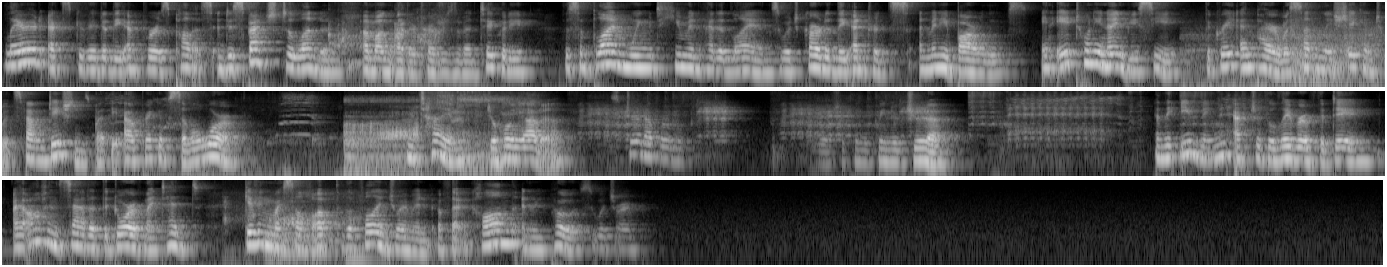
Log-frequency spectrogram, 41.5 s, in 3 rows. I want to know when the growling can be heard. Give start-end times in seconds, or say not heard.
3.2-4.6, 17.2-19.1, 29.9-31.6.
